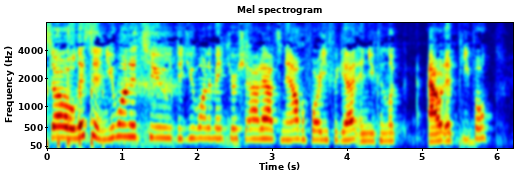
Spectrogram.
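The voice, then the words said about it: New York accent. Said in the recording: “you know with that New York. Accent. ... You got a New York accent? ... Yeah, I think I do.”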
